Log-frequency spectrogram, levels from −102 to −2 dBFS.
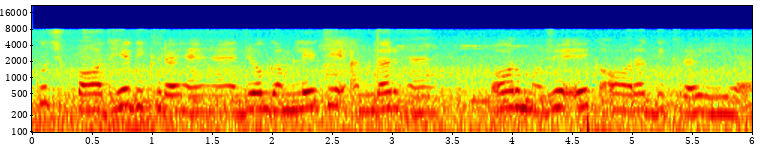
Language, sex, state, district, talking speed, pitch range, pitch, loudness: Hindi, female, Chhattisgarh, Raipur, 170 wpm, 240-280 Hz, 250 Hz, -14 LUFS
